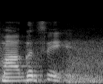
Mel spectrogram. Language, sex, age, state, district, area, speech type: Marathi, male, 30-45, Maharashtra, Mumbai Suburban, urban, read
